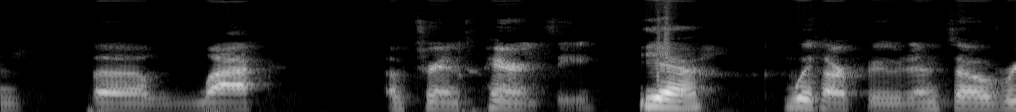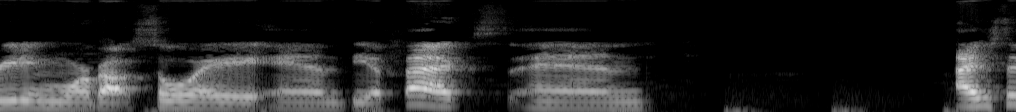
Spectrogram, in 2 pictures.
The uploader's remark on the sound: This episode also had a mic malfunction and I contemplated doing it over.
